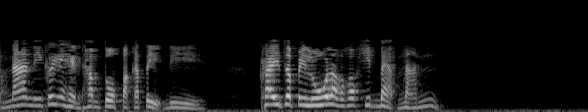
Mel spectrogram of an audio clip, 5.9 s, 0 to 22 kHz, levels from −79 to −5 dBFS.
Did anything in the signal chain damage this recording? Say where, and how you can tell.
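Yes, MP3 compression throughout, at the codec stage: nothing above 5 kHz and a heavy watery swirl as weak lines drop out, likely from a bitrate near 17 kbps.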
